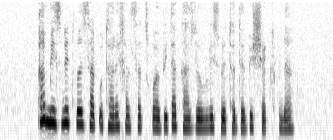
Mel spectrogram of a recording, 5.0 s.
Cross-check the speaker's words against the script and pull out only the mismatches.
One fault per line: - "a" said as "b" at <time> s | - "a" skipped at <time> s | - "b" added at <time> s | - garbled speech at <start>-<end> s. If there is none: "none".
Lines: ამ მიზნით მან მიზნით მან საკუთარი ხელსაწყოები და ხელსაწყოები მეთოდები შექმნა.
- "მიზნით მან" skipped at 1.3 s
- "ხელსაწყოები" said as "გაზომვის" at 2.8 s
